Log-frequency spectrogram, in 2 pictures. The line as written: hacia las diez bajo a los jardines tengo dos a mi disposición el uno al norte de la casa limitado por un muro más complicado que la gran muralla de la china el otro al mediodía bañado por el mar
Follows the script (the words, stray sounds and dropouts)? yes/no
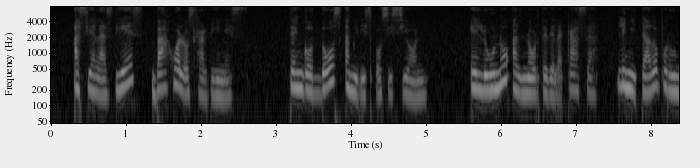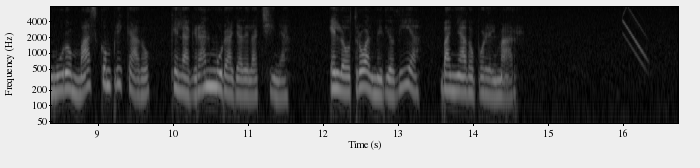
no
